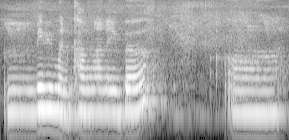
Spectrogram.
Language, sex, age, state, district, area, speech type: Bodo, female, 18-30, Assam, Udalguri, rural, spontaneous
